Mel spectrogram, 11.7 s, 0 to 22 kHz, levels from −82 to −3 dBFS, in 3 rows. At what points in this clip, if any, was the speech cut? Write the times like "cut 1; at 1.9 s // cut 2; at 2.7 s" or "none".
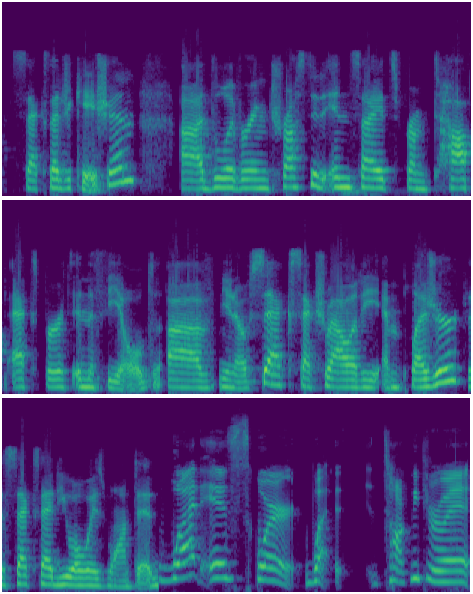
cut 1; at 7.8 s // cut 2; at 9.1 s

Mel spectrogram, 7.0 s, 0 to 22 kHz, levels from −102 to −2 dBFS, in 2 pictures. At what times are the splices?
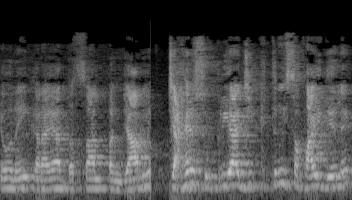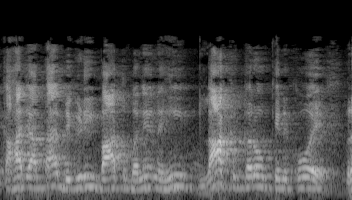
cut 1; at 1.5 s

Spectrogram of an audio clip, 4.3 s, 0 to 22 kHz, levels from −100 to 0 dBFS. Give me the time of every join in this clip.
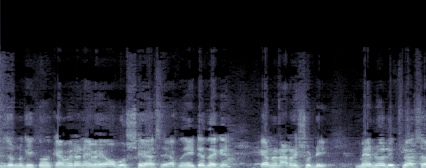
none

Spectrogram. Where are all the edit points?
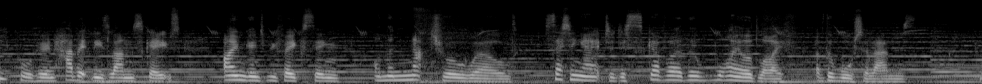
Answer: cut 1; at 1.7 s

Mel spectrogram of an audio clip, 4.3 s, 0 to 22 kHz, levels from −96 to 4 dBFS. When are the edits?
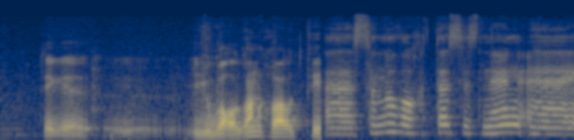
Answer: cut 1; at 2.4 s

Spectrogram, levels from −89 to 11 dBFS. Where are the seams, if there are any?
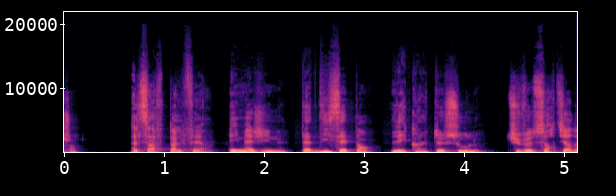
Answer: cut 1; at 1.7 s // cut 2; at 2.2 s // cut 3; at 3.1 s

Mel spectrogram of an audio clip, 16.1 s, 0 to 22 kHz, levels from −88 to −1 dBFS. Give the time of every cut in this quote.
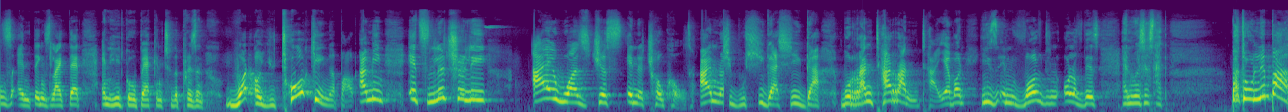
cut 1; at 9.1 s

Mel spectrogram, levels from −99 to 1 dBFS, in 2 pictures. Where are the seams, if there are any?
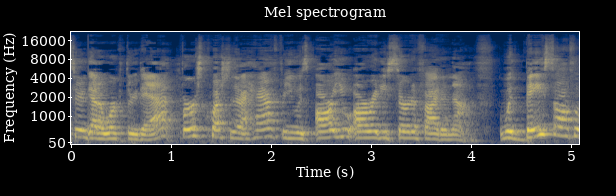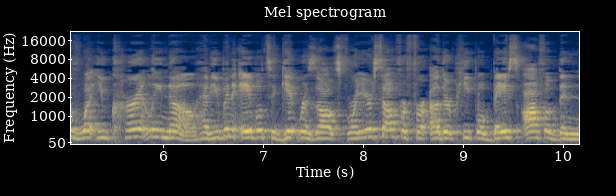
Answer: cut 1; at 1.0 s

